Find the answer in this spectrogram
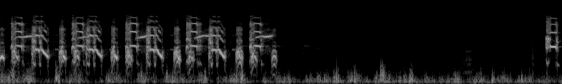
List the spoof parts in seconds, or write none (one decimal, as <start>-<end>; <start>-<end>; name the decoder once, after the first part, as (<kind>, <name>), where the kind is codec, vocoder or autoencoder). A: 0.0-1.1 (vocoder, BigVGAN v2); 2.0-3.8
